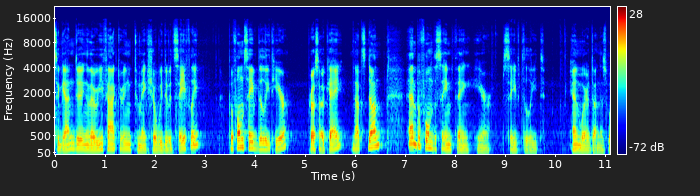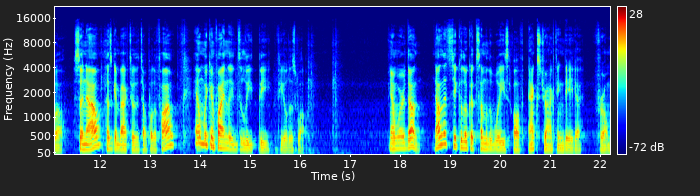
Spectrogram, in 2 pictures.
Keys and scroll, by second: 7.4 ctrl+alt+shift+t, 8.3 ctrl+alt+shift+t, 14.6 ctrl+alt+shift+t.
